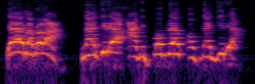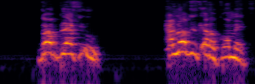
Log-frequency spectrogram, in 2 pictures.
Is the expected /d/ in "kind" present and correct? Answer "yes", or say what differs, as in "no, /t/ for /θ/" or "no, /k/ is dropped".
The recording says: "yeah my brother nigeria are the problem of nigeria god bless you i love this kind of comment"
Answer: no, /d/ is dropped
